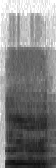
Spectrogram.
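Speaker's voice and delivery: high loud startled cry; hammed-up pained shout; mock yelp. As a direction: yelp as if punched again. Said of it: "I went".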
